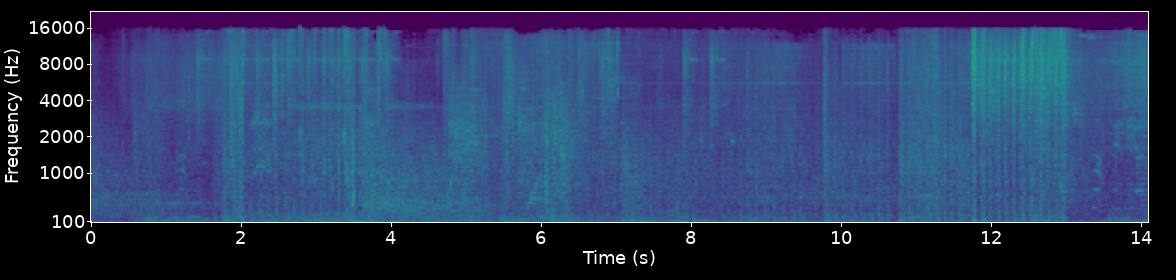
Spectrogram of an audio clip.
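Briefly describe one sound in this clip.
Rapid gunfire rattles and booms in a video game.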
